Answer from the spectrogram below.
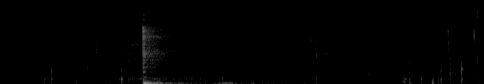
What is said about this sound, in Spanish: Ah, qué silencio, qué silencio, eh, perdón. Fíjate que es muy complicado tomar tequila mientras estás grabando porque como que toma más tiempo.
